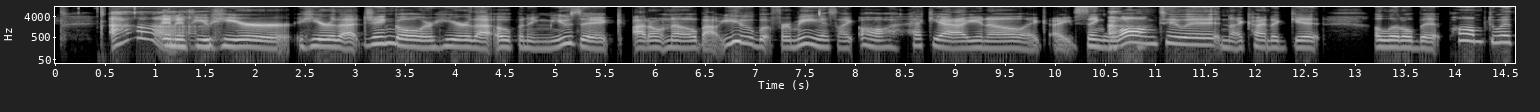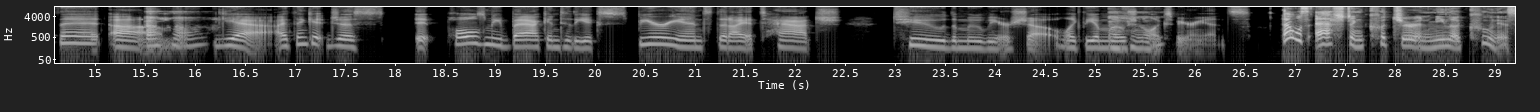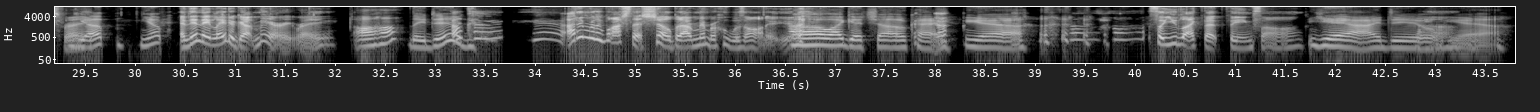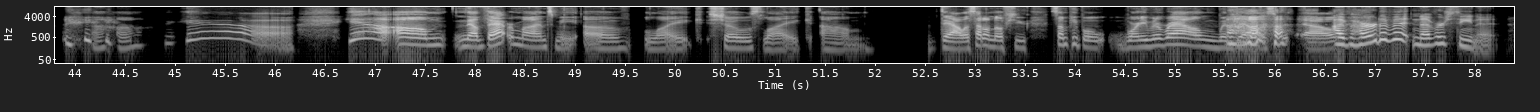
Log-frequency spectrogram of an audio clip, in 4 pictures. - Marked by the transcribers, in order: other background noise; tapping; laughing while speaking: "Yeah"; laugh; chuckle; chuckle; laugh
- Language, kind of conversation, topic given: English, unstructured, How can I stop a song from bringing back movie memories?
- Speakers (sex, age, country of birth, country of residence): female, 25-29, United States, United States; female, 60-64, United States, United States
